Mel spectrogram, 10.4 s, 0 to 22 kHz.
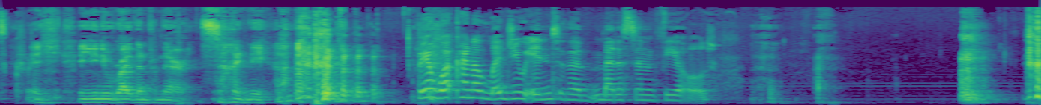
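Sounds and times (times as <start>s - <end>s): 
speech: 0.0s - 8.3s
laughter: 2.8s - 4.0s
person coughing with something stuck in the throat: 9.6s - 10.4s.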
